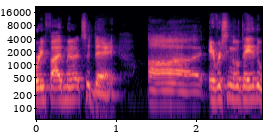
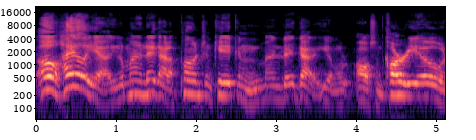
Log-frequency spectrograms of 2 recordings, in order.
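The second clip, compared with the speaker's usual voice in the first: put-on Southern accent; 7 semitones higher than usual. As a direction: gush about fighters in a Southern accent. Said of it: "He's like".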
